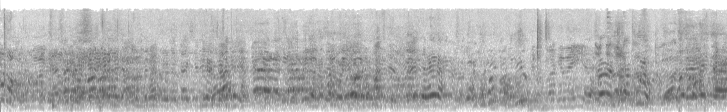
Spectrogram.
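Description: Several voices talking over one another close by: spectators' chatter at the match.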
